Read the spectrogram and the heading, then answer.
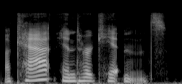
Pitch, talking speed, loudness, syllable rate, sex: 165 Hz, 165 wpm, -20 LUFS, 3.8 syllables/s, female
